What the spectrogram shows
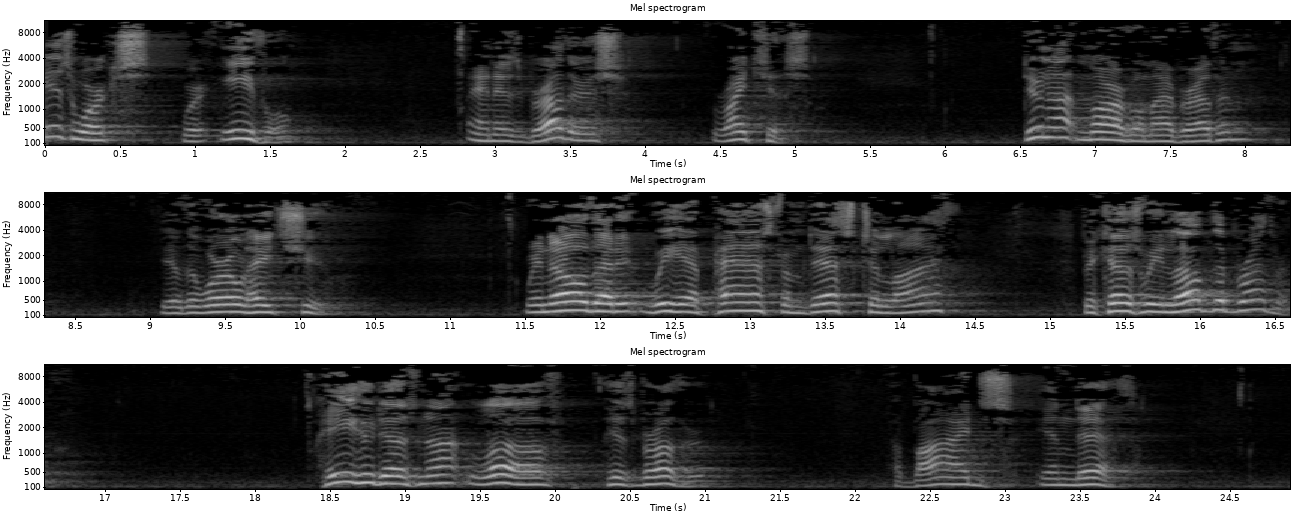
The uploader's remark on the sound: Downtown Church Of Christ Audio Sermon.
